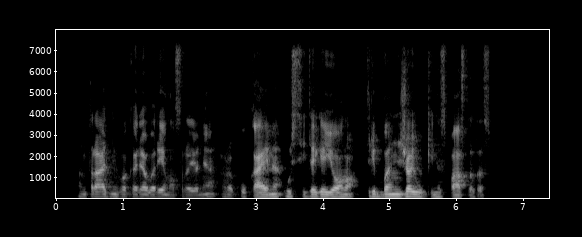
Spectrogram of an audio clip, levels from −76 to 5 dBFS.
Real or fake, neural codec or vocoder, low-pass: real; none; 7.2 kHz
